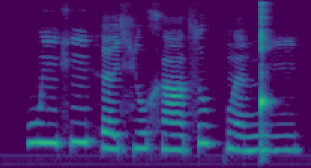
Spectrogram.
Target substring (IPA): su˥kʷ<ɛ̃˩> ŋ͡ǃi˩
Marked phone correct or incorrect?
correct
